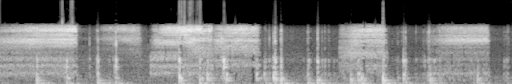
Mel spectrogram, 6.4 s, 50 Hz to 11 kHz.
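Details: Recorded 21 September 2020 at Théding, where young barn owls are mastering flight: repeated breathy, hissing screeches lasting around a second each, interspersed with sharp clicks and knocking sounds.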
